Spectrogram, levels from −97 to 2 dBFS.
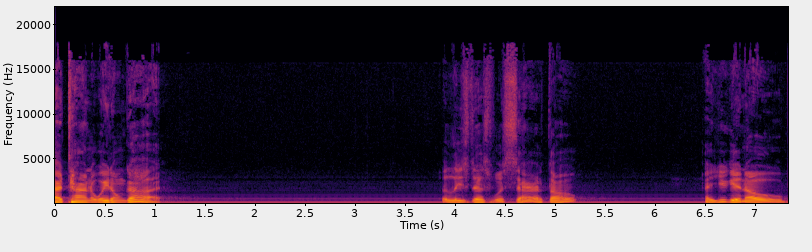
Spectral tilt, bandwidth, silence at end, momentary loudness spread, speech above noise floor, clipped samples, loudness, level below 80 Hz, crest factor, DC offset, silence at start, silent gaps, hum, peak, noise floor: -7 dB/octave; 18 kHz; 0 s; 10 LU; 24 dB; under 0.1%; -27 LUFS; -52 dBFS; 22 dB; under 0.1%; 0 s; none; none; -8 dBFS; -50 dBFS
